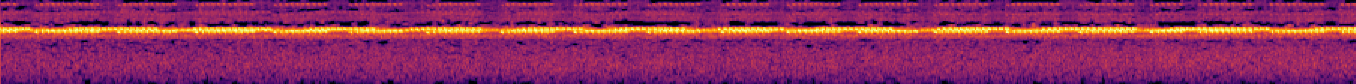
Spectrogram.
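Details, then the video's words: A loud, shrill insect call: a high, ringing trill pulsing in quick, regular beats, with a couple of short breaks. "Sound · Nature Sound of nature sounds scenery L · insect"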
